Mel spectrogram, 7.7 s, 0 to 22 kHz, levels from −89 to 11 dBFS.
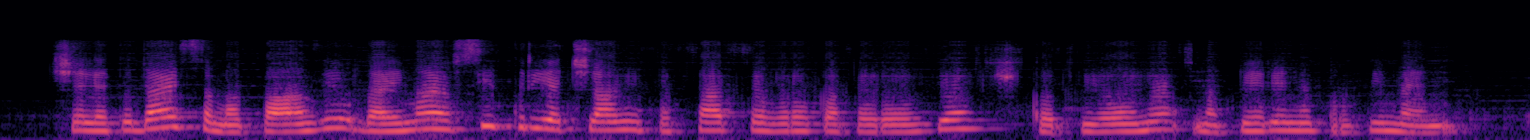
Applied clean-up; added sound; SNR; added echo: neural separator model SepFormer DNS4.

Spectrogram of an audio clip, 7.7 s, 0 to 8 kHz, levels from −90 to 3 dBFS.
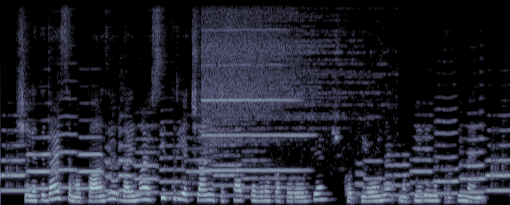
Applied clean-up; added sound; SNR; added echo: classical method Wiener filter.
